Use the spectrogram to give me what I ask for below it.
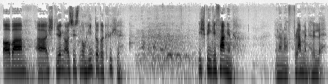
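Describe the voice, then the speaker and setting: A man with a Viennese accent doing a stand-up comedy monologue, telling a story with lively asides and tag questions. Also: mid-range voice, normal speed. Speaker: cabaret comedian.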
